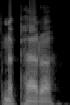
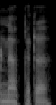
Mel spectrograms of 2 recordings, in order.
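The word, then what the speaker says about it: Nepeta: That's Nepetta or Nepetta, depending on how you want to pronounce it.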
